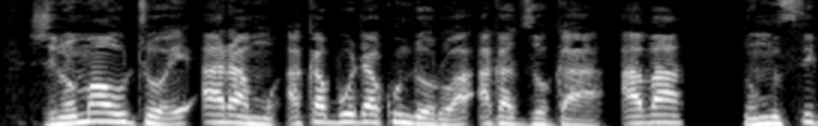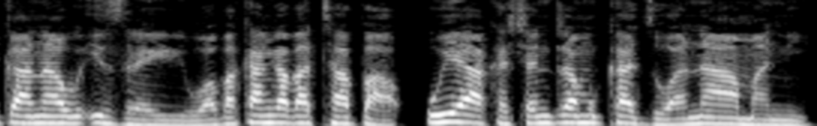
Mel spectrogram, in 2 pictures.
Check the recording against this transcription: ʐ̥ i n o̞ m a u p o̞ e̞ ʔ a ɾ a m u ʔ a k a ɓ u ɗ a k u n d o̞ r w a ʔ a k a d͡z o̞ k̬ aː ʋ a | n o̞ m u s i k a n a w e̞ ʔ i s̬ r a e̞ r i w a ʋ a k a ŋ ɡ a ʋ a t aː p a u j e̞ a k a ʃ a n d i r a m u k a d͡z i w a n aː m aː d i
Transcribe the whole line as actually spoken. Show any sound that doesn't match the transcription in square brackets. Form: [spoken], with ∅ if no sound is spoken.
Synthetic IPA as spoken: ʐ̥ i n o̞ m a u [t] o̞ e̞ ʔ a ɾ a m u ʔ a k a ɓ u ɗ a k u n d o̞ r w a ʔ a k a d͡z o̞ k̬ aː ʋ a | n o̞ m u s i k a n a w e̞ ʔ i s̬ r a e̞ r i w a ʋ a k a ŋ ɡ a ʋ a t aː p a u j e̞ a k a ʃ a n d i r a m u k a d͡z i w a n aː m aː [n] i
